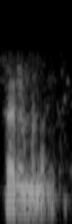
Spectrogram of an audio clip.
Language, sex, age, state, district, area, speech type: Kannada, male, 18-30, Karnataka, Chitradurga, rural, conversation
